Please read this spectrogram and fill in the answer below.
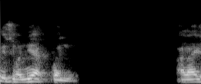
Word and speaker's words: Onyekwelu: My name is just 3 syllables. Onyekwelu.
